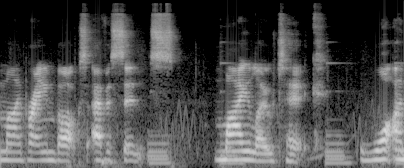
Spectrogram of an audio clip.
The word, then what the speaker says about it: Milotic: I actually say Milotic correctly because I was saying it wrong for ages, and then I actually heard how it's officially pronounced and it's stuck in my brain box ever since. Milotic.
